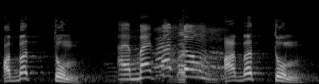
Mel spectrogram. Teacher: دال تا کے اندر مل جاتا ہے، تو یہاں دال کی آواز نہیں آئے گی. اگر کوئی عبد تم پڑھے گا تو غلط. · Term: ادغام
